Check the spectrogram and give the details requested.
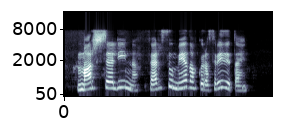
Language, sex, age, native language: Icelandic, female, 40-49, Icelandic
